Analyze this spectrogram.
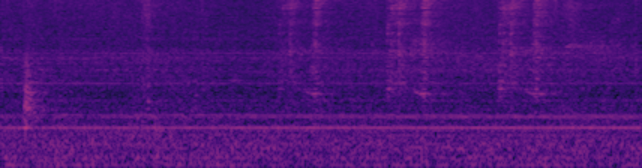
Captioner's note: camera clicking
